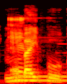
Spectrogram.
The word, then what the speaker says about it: Mbaipú: Mbaipú, con M al principio.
